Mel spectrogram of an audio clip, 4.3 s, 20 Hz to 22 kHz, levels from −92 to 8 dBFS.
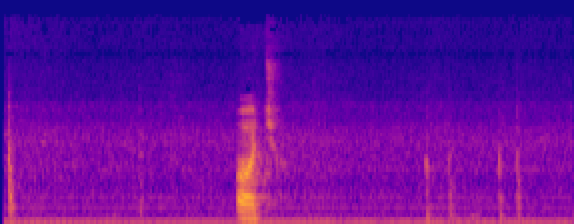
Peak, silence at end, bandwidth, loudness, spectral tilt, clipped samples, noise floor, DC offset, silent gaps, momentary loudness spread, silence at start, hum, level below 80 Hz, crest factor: -2 dBFS; 1.1 s; 15 kHz; -20 LUFS; -6 dB/octave; under 0.1%; -46 dBFS; under 0.1%; none; 30 LU; 0.05 s; none; -52 dBFS; 24 dB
